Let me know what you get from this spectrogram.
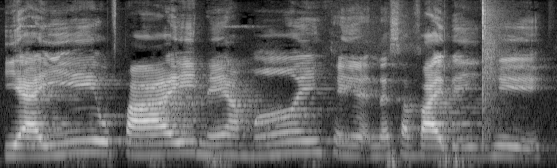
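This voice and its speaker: A woman's voice: medium pitch, fairly even intonation, fairly bright tone. Woman explaining in an echoey room. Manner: halting, with many restarts and fillers while explaining. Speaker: participant in a workplace meeting. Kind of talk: casual explanation in a group discussion.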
